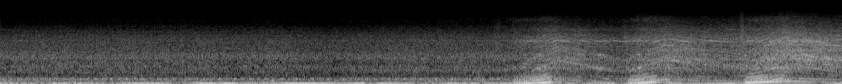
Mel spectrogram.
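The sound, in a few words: 2001 Dodge Neon engine revving on a dyno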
